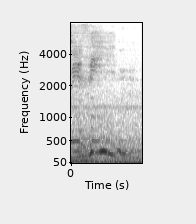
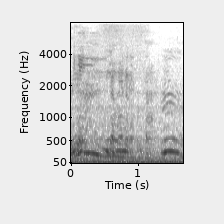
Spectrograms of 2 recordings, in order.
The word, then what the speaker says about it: Wien: You know how you pronounce Vienna in Austrian? German? It's Wien. Bean. Wien.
